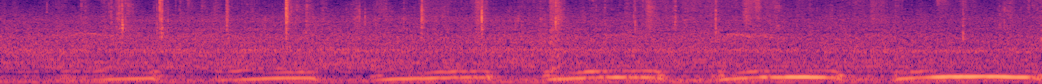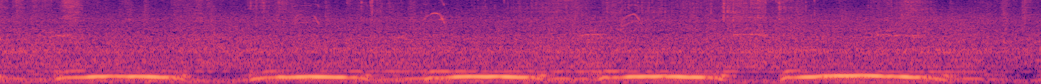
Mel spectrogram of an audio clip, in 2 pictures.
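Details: Kept pigeons, a parent regurgitating crop milk with food into the mouth of a tiny, helpless squab; a steady run of about twelve low, rounded rise-and-fall notes, each under a second, coming roughly once per second.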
